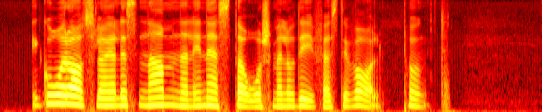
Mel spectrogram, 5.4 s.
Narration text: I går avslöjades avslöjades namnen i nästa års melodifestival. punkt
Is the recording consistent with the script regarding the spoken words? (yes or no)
no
